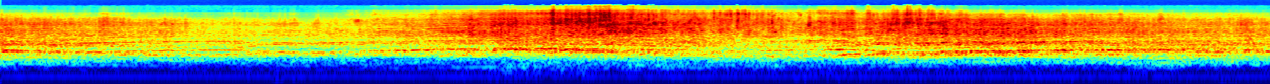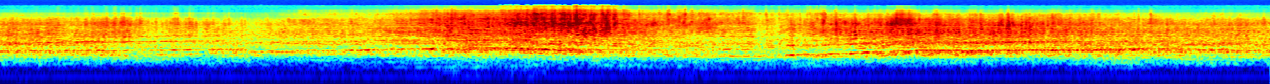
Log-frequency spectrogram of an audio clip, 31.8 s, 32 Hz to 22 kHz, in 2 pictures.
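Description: A pack of late model stock car V8 engines running at racing speed, their pitch rising and falling in long sweeps again and again as the cars circle the track.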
